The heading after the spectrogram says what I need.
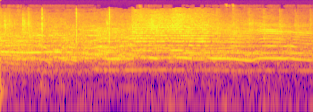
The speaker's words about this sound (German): Und Hunderttausende Italiener feiern jubelnd in den Straßen.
